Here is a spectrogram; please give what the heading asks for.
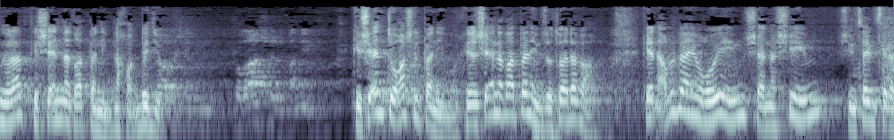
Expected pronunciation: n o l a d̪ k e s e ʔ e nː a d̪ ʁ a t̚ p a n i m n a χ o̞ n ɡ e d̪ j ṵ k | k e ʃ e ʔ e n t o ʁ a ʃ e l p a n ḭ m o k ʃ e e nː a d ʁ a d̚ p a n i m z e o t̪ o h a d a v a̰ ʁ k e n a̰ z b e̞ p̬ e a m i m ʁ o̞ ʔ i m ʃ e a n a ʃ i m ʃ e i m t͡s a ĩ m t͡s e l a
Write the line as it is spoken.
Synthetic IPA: n o l a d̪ k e ʃ e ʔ e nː a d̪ ʁ a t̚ p a n i m n a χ o̞ n b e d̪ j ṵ k | k e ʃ e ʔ e n t o ʁ a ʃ e l p a n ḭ m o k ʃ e e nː a d ʁ a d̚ p a n i m z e o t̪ o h a d a v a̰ ʁ k e n a̰ ʁ b e̞ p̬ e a m i m ʁ o̞ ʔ i m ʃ e a n a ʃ i m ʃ e i m t͡s a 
